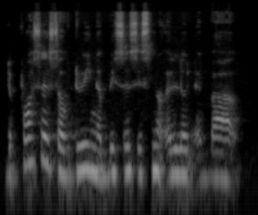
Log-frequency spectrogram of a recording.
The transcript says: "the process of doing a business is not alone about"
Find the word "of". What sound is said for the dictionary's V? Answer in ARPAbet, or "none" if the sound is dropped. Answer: F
